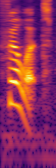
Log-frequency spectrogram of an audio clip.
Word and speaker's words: fillet: l l l l l l e be pronounced fillet if you're speaking about meat cookery the French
